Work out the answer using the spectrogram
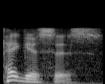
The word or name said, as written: Pegasus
